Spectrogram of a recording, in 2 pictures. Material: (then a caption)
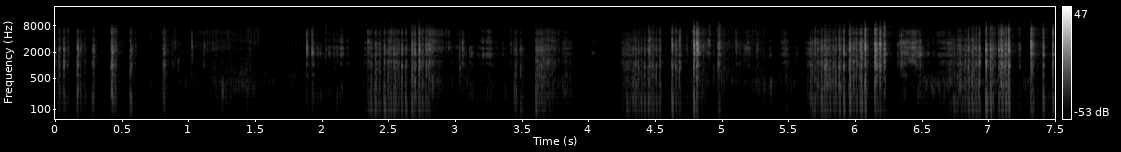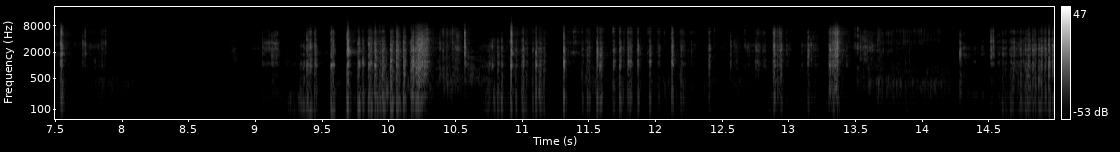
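Soap. A solid, dry, cream-colored rectangular bar of soap is held in the hand and scraped with a utility knife blade, shaving off powdery curls. Bursts of dry, bright scraping and crinkly crunching come in quick rasping runs, with a short pause midway.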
